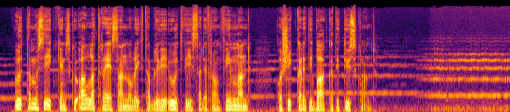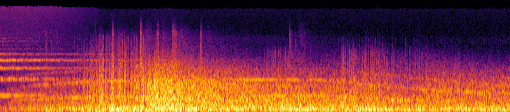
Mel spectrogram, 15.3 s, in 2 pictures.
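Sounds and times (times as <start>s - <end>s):
speech: 0.2s - 5.7s
bombs exploding in air raid: 8.0s - 15.3s.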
